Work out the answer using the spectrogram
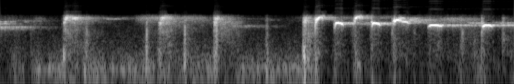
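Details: Greater green leafbird song on a tutor recording: a few harsh, buzzy bursts in the first three seconds, then a quick series of clear whistled notes that descend in steps.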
